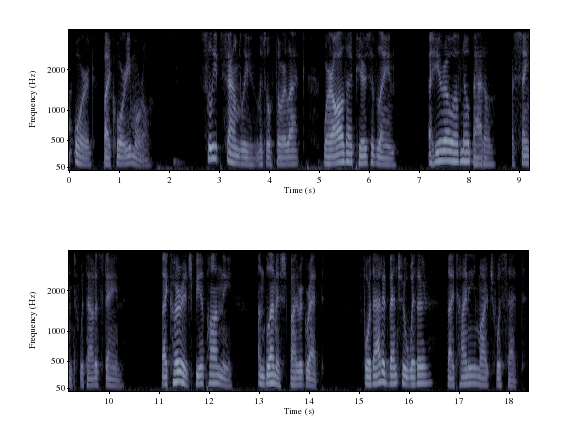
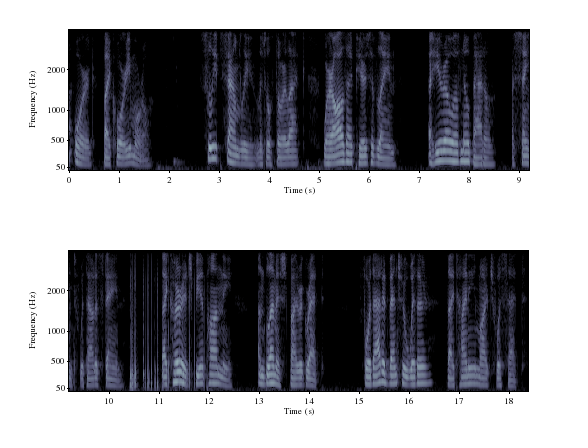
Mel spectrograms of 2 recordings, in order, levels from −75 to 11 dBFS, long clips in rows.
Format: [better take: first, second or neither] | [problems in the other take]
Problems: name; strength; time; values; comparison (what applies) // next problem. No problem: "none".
first | background sound (Fart); 9 dB below the speech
